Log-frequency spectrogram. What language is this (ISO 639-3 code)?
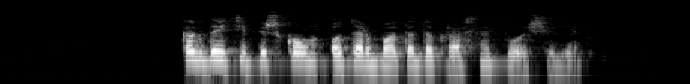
rus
